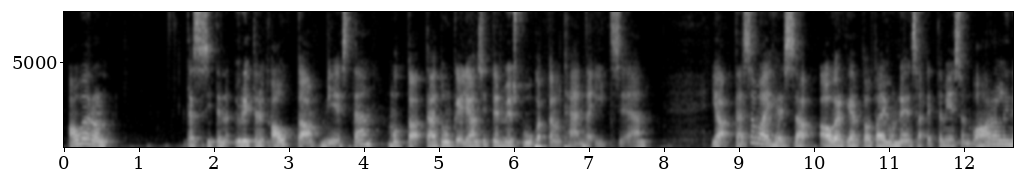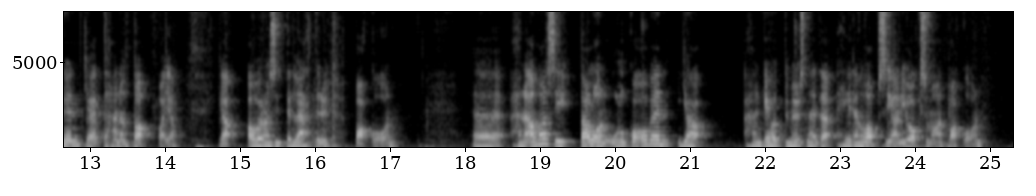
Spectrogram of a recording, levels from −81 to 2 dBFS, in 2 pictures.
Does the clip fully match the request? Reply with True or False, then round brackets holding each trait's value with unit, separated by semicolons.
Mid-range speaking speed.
True (120 wpm)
